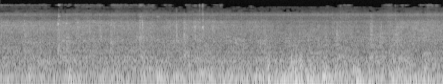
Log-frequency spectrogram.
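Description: An amusement-park miniature train ride running, heard from inside its open car: a steady low rumble with a few faint clicks.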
